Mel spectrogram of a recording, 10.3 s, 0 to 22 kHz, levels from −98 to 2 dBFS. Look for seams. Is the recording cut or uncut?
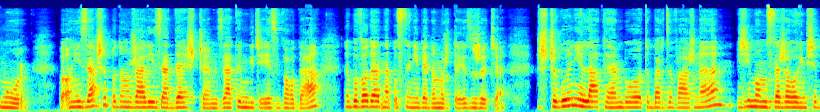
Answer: cut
